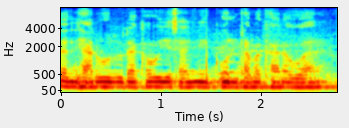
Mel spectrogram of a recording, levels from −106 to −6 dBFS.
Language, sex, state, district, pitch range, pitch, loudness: Hindi, male, Chandigarh, Chandigarh, 125-130 Hz, 125 Hz, -15 LUFS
